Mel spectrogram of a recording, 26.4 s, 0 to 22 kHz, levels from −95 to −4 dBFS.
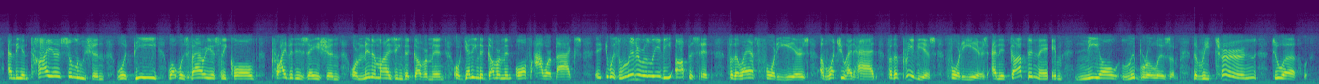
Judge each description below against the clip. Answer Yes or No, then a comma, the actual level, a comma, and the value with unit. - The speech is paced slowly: Yes, slow, 120 wpm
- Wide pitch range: No, average, 3.7 semitones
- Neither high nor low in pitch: Yes, medium, 150 Hz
